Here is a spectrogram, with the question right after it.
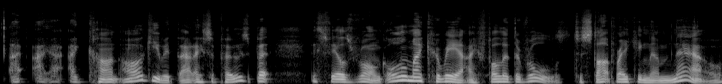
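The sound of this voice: This is an unforced reading voice.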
